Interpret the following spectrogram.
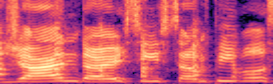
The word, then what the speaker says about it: D'Arcy: say check there cuz everyone calls me Darcy but like like it legal he is like my name is John DRC that's how you pronounce it but I'm never listening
